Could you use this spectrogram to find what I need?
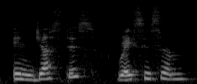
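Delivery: plain reading voice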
